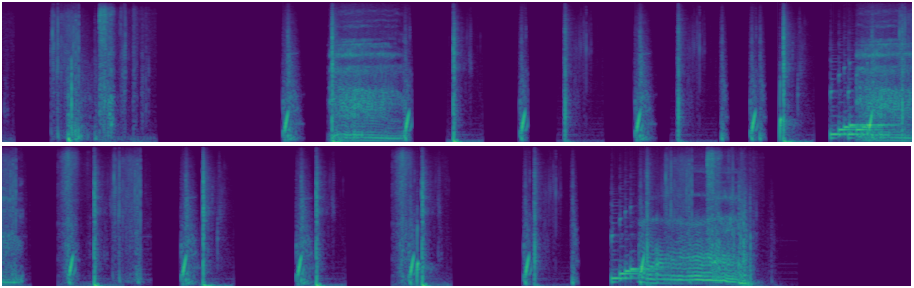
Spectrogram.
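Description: Small pops sound as cartoon plants are set into the ground.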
